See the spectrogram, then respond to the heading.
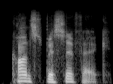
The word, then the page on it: conspecific: American English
